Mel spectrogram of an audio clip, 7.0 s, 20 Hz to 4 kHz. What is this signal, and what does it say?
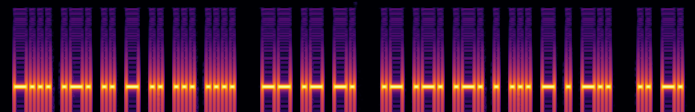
Morse code, heard as a keyed tone, about 30 wpm, 550 Hz. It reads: BRITISH MAN ARRESTED IN
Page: news headlines in morse code at 30 wpm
